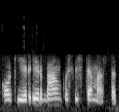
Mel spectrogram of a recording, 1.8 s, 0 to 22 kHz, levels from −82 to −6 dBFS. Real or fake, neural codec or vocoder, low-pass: real; none; 14.4 kHz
